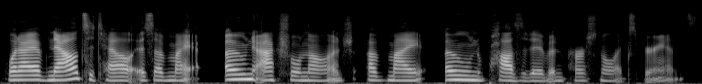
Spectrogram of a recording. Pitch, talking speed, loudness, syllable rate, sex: 195 Hz, 155 wpm, -20 LUFS, 4.9 syllables/s, female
